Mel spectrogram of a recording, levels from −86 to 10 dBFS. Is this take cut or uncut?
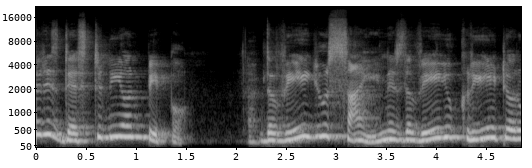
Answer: uncut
